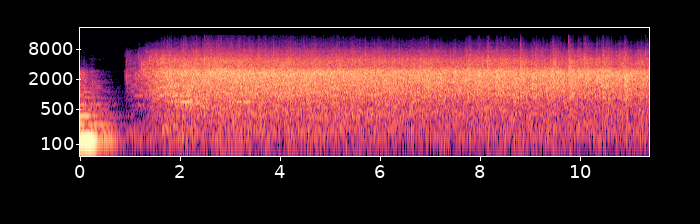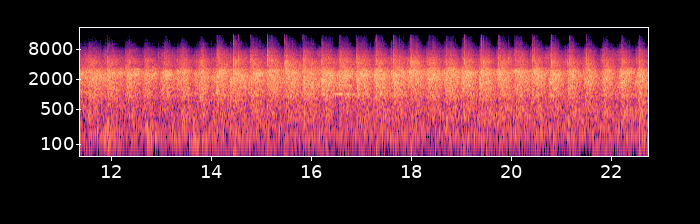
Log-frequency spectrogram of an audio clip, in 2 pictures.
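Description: A large audience applauds loudly, later clapping in rhythm.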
